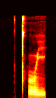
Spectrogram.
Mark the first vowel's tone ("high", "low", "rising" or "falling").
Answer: low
